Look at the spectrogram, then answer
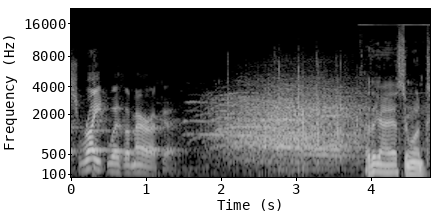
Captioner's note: cheers and applause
